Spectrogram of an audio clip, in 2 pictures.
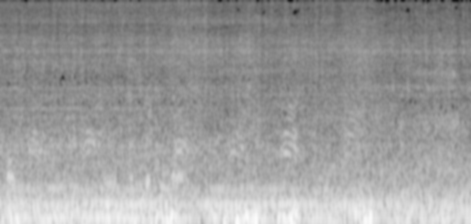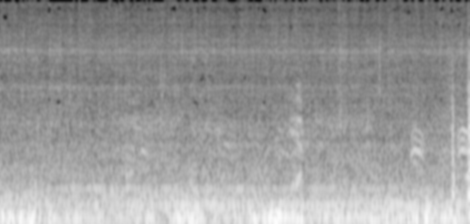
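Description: Wind buffeting the microphone in uneven gusts over a steady low hum.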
